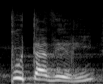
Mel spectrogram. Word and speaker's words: Bougainville: Il devient le taillot de Bougainville, avec lequel il échange son nom, se faisant appeler désormais Poutaveri, ce qui est la prononciation à la tahitienne de Bougainville.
